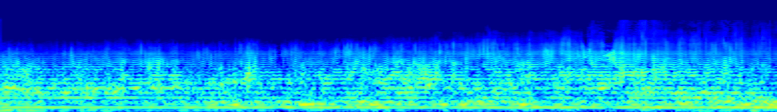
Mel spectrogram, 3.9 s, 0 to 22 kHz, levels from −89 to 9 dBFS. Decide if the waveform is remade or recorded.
remade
